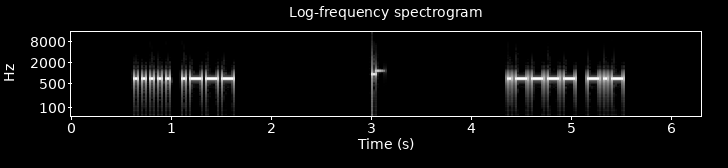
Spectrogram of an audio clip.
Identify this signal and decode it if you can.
Morse code, heard as a keyed tone, about 30 wpm, 700 Hz. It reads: 5J 1K
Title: Single-Letter Single-Number 30wpm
